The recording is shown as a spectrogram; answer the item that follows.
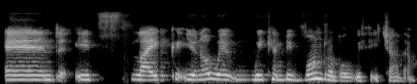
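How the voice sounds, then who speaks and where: A woman's voice: medium pitch, fairly even intonation, moderate pace, fairly bright tone, breathy edge. A woman from Africa, founder of a community garden, telling her story earnestly in an interview, with many fillers and restarts.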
